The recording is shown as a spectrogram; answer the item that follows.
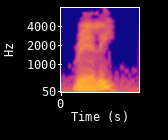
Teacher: The voice rises sharply on the stressed syllable. · Term: rising tone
